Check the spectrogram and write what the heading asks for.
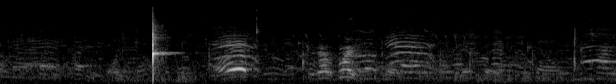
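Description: A metal baseball bat hits a pitched ball with one sharp, ringing ping about a second and a half in. Loud shouts from spectators follow at once.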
